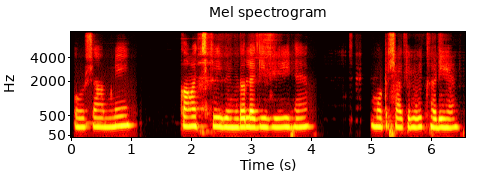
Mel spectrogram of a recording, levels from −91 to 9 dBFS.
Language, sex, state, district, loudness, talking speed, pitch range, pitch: Hindi, female, Uttar Pradesh, Saharanpur, -16 LUFS, 110 wpm, 215-235 Hz, 220 Hz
